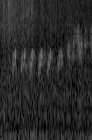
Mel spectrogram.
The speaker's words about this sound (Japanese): もう鳥の声だけすごいね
